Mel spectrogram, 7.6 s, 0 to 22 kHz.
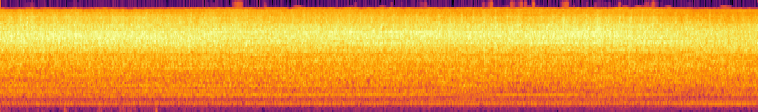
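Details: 1991 Mercedes-Benz 420 SEL (W126), 21 years old, original paint, garaged, never overheated: a steady, fast, even engine hum that never settles to a low idle. The idle sits too high, cause not pinned down.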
